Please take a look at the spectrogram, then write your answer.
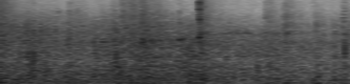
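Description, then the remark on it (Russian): A loud, continuous roll of thunder rumbles low and heavy for a few seconds, with no pause and no voices, during a thunderstorm with lightning, the thunder recurring about every minute. “Вот, видите, это был опять гром.”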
